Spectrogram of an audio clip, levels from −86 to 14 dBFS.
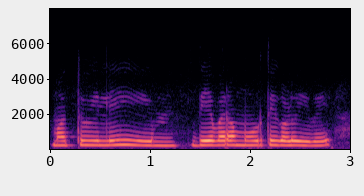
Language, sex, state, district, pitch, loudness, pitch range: Kannada, female, Karnataka, Bidar, 245 Hz, -15 LUFS, 240-250 Hz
